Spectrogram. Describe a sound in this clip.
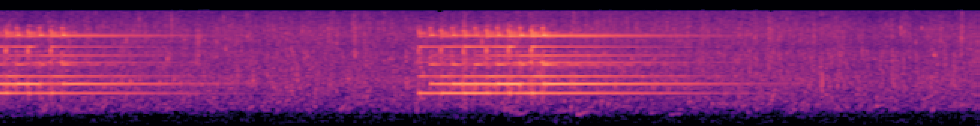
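A phone ringtone plays in bursts.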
